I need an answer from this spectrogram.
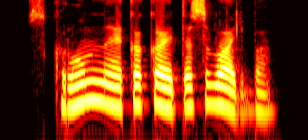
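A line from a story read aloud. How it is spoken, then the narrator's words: Muttering. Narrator (Russian): бормочу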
